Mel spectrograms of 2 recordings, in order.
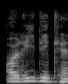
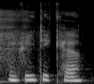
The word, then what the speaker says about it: Eurydike: Eurydice? – Also ich glaube, ganz korrekt, wenn jetzt hier Leute zuhören, die Latein hatten, die würden sagen, nein, Eurydike natürlich, spricht man das aus. – Ja, Eurydike.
